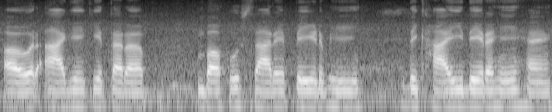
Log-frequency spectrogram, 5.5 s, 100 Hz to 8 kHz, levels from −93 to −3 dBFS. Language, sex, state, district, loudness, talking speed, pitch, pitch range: Hindi, male, Bihar, Kaimur, -18 LUFS, 130 wpm, 115 Hz, 115-120 Hz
